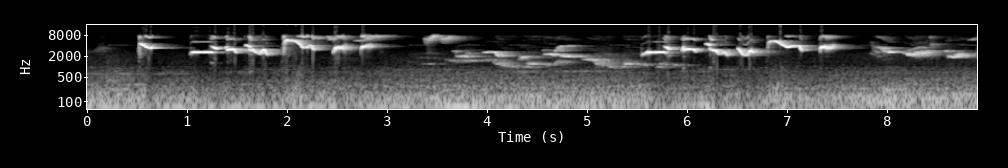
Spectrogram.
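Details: White-rumped shama (kacer), a caged bird, singing a rich 'gacor full isian' training song: varied clear whistles and slurred notes, some rising and falling, delivered in bursts with short pauses; low background hum.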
